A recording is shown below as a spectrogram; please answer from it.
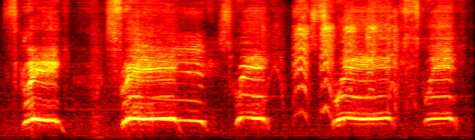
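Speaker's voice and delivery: very high shouted squeals, fading; squeaky horn voice. Pretend. Host joining his co-host's squeak chant, very high shrieks.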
